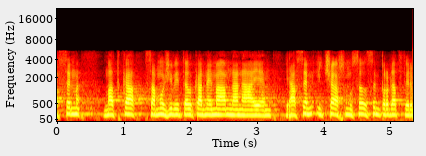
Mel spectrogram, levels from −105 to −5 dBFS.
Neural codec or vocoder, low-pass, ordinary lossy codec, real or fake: none; 5.4 kHz; MP3, 48 kbps; real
